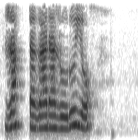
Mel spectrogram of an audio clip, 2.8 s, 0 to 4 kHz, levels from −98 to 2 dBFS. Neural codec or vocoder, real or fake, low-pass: none; real; 3.6 kHz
